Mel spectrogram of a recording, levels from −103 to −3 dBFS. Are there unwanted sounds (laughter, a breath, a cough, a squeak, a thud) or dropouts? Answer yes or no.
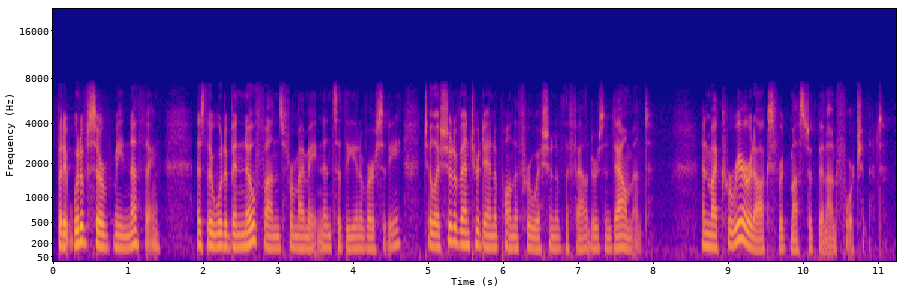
no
